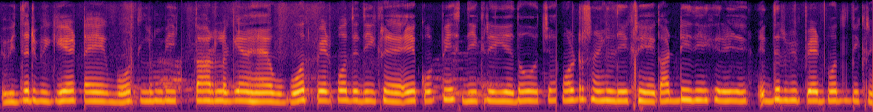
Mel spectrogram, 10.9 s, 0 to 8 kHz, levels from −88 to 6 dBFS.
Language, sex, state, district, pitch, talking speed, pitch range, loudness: Hindi, male, Rajasthan, Churu, 210 Hz, 215 wpm, 200-215 Hz, -15 LUFS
